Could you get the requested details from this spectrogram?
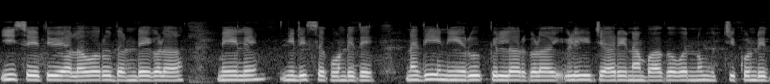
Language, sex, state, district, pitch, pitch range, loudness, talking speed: Kannada, female, Karnataka, Koppal, 200 Hz, 195-210 Hz, -12 LUFS, 110 wpm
